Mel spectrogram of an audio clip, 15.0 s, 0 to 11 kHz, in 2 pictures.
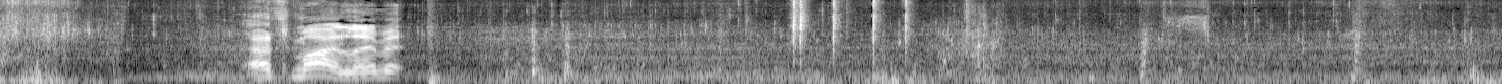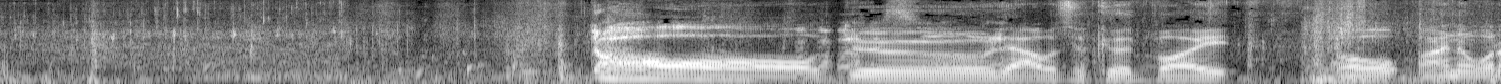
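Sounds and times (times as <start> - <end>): wind on microphone: 0.0 - 0.6, 7.0 - 8.4
low steady rumble: 0.0 - 15.0.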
